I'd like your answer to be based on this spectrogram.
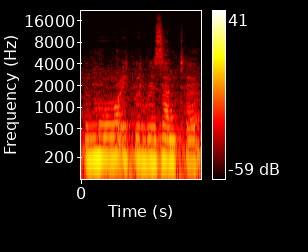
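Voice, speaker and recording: A woman from Norway with a Norwegian accent, giving an improvised tarot reading in a halting way, pausing and repeating her phrases. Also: fairly low pitch, monotone, dull audio, a little hiss or hum. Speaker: tarot reader.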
